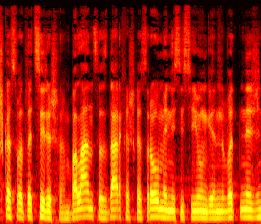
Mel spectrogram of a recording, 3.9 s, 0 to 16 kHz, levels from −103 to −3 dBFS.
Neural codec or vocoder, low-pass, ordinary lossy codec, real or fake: codec, 44.1 kHz, 7.8 kbps, DAC; 14.4 kHz; MP3, 64 kbps; fake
